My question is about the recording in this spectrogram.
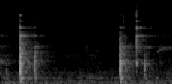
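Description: Glass bowl clinking as blueberries are scraped out of it with a spatula into another glass bowl: one clink about a quarter second in, then a quick run of two or three clinks near the end, each ringing briefly.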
